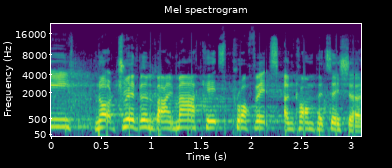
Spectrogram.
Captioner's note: applause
